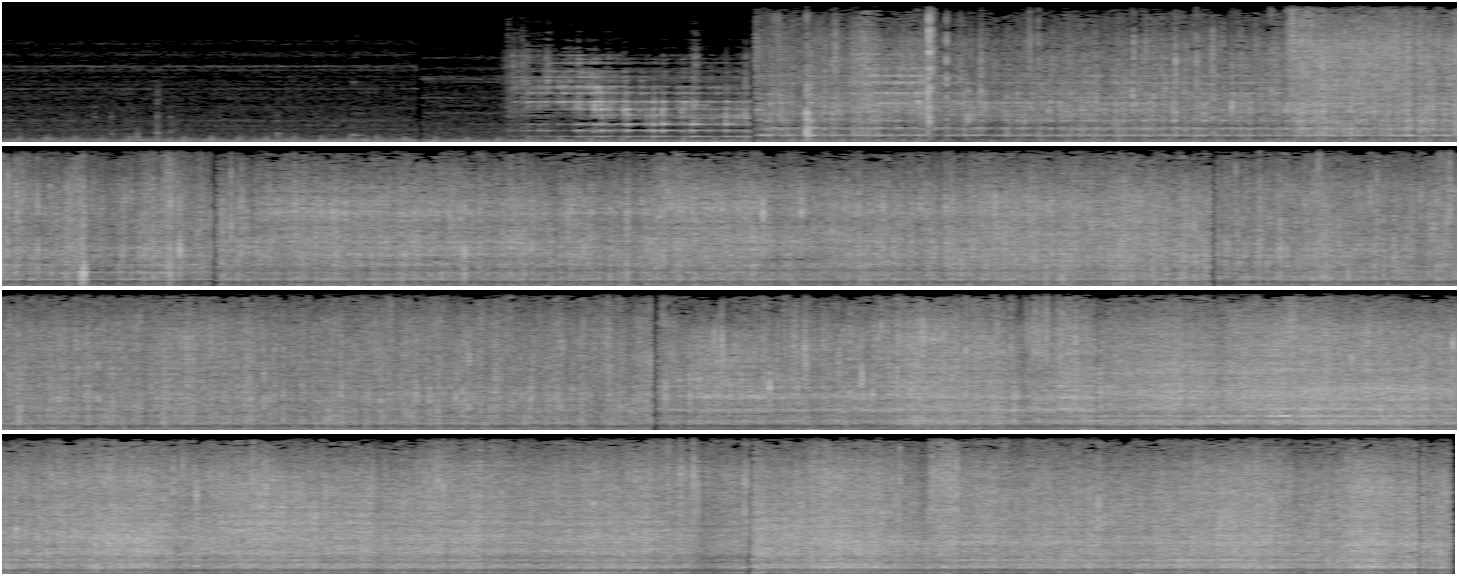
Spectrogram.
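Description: Tofu cubes frying in hot oil in a pan, a sizzle that starts a few seconds in and grows steadily louder as the cubes brown.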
